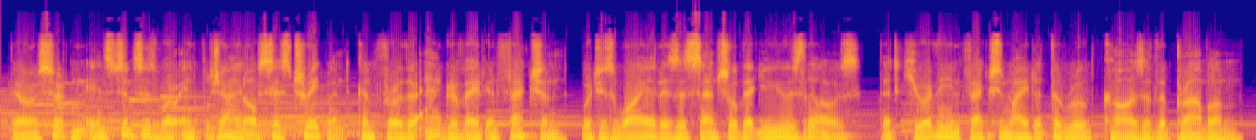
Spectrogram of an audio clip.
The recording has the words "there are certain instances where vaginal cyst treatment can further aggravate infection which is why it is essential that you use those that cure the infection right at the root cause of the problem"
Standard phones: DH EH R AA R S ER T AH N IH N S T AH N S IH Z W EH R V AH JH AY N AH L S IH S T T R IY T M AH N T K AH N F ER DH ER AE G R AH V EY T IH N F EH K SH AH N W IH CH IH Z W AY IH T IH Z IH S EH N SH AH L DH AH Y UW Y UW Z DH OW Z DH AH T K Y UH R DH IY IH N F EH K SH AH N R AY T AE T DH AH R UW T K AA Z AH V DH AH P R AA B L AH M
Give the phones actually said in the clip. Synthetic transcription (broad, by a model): DH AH R AA R S ER T N IH N S T AH N S IH Z W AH R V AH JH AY AH N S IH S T T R IY T M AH N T K AH N F ER DH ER AE G R AH V EY T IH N F EH K SH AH N W IH CH IH Z W AY IH T IH Z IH S EH N SH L DH AH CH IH Y UW Z DH OW Z DH AH T K Y UH R DH IY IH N F EH K SH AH N R AY T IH T DH AH R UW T K AA Z AH V DH AH P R AA B L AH M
